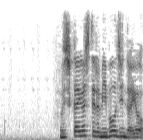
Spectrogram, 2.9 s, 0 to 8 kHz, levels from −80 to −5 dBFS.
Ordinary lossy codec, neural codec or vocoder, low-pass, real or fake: none; none; 7.2 kHz; real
